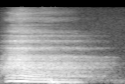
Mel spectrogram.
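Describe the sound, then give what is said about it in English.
A slow, deep exhale after a held breath during a guided meditation breathing exercise, a single soft breathy release with a faint voiced hum that gradually fades over about two seconds. “And then one more deep breath. Hold it and exhale.”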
